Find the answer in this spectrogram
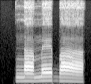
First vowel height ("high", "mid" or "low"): low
